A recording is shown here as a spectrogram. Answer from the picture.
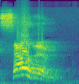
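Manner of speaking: high, loud shout of sell him; brothers' shout. Retold or imitated. Brothers deciding Yosef's fate, a high loud shout. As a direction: bark it like the angry brothers. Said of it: "they agreed".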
